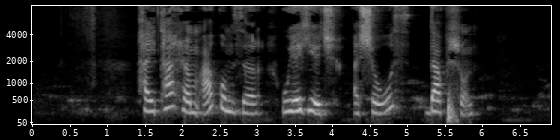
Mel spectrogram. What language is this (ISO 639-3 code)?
abk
